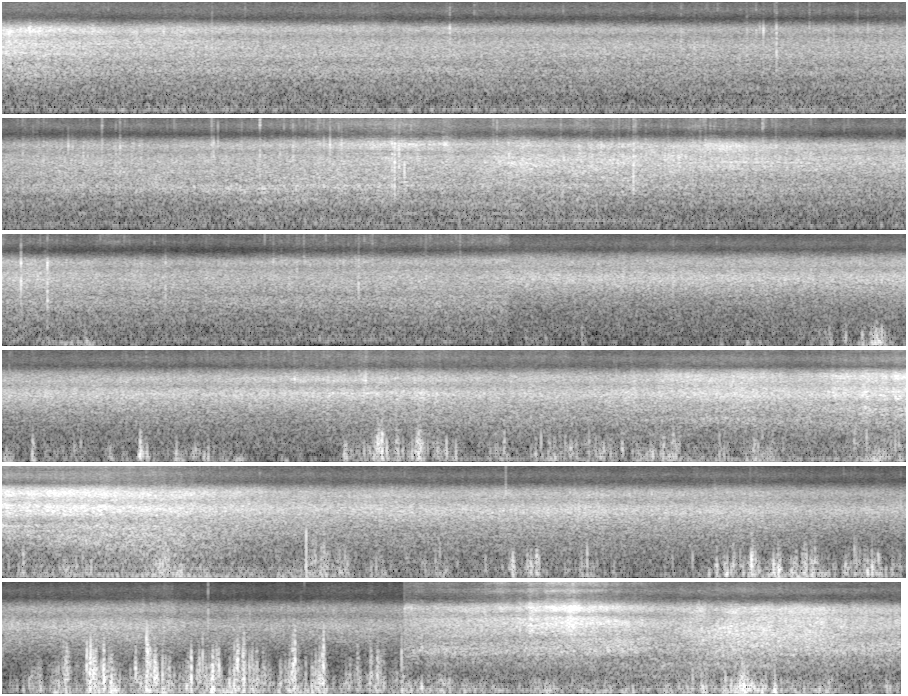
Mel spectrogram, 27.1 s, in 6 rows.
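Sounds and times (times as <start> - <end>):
sleet hissing: 15.3 - 20.6, 24.6 - 27.0
electric train running past: 16.7 - 19.8.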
